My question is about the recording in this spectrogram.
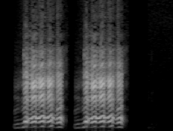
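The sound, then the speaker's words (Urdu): Two loud, wavering goat bleats in quick succession, each about half a second long, with no other sounds around them. “دوسری بکری بولی”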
